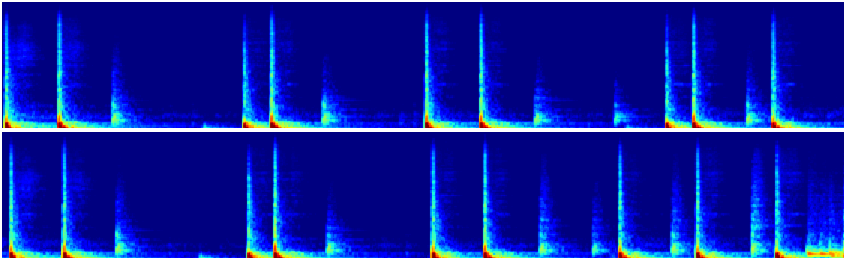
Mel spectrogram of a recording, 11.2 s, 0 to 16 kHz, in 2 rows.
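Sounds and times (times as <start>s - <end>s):
debleed kick drum: 0.0s - 0.9s, 1.6s - 2.2s, 2.8s - 3.7s, 4.4s - 7.9s, 8.5s - 11.2s.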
